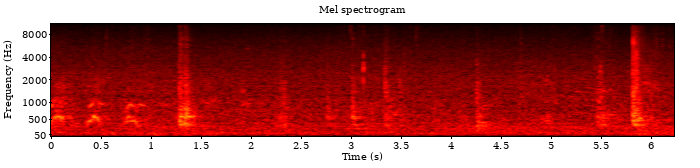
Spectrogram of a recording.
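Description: Scattered light clicks and taps, with a sharper knock near the end, as a plywood interior panel is handled and pressed into place against a VW bus's rear cargo door.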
